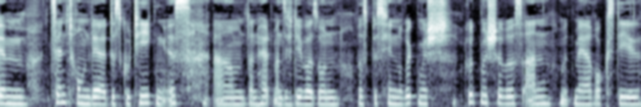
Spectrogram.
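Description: Speaking at a fairly slow pace, a woman with a fairly low pitch keeps her intonation monotone and flat. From southern Germany (Ulm), born in eastern Germany. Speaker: mechatronics technician. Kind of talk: radio interview.

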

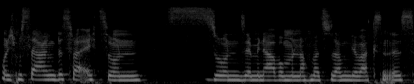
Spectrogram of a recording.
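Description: A woman speaks at a very fast pace. Her medium-pitched voice stays monotone and flat. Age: young (18). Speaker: federal volunteer service participant. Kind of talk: radio interview. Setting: radio studio.

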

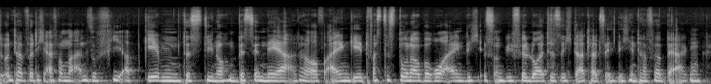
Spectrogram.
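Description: With noticeable background noise behind her, a woman speaks very fast in a fairly low voice. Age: 30s. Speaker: EU information centre coordinator. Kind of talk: radio interview. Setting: radio studio.

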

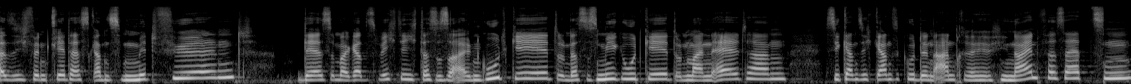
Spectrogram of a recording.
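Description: A woman speaks fairly slowly in a plain, everyday voice, fairly high in pitch with ordinary pitch variation. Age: young (18). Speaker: sister of a teen with Tourette. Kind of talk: interview.

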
